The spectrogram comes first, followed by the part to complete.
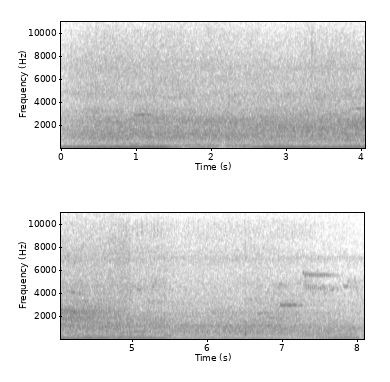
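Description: A vintage saloon car's engine running at low speed, a steady low hum over a high, even hiss of plantation ambience. The engine note changes about five seconds in and fades away near the end as the car comes to a stop.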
